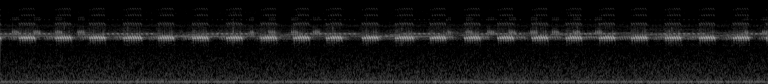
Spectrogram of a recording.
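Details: High-pitched chirping of grass insects late on an autumn night in Changnyeong, Korea, regular bursts around three per second with a second, steadier singer trilling behind and a soft low hum.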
